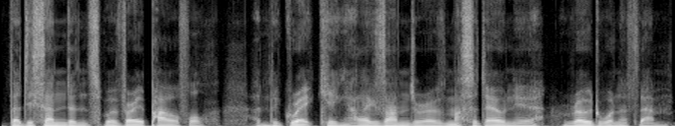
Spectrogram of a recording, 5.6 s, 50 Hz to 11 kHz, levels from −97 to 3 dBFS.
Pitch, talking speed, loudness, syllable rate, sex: 110 Hz, 170 wpm, -18 LUFS, 5.7 syllables/s, male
